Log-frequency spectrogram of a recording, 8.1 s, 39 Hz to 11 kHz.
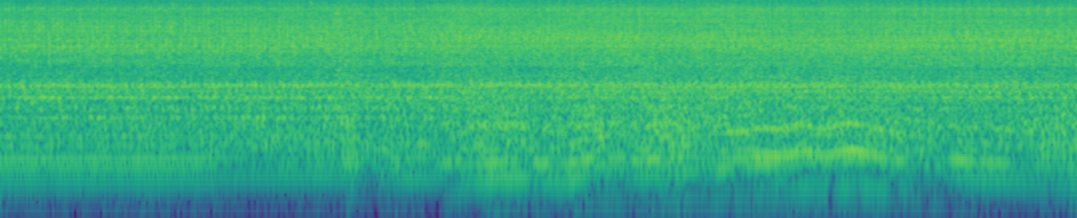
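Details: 1962 Austin-Healey Sprite after 10+ years' storage, just restarted after engine teardown to fix a bottom-end knock: even idle under heavy hiss, no sharp bottom-end knock; sounds healthy now.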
